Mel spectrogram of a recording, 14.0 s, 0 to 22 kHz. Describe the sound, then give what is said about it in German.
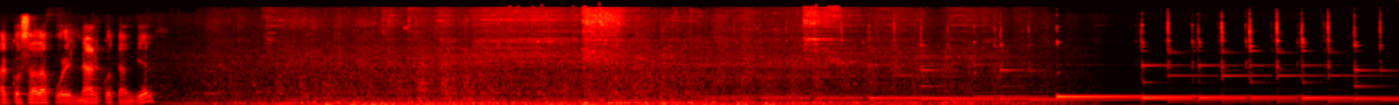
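A heavy freight train carrying about 600 people rumbles steadily and loudly at night through the Tierra Blanca region of Veracruz state, Mexico. Its roar is dense and continuous, after a brief voice at the start and before sustained tones take over near the end. “Wir waren etwa 600 Personen auf dem Zug, die an diesem Abend durch die Region Tierra Blanca im Bundesstaat Veracruz fuhren.”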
